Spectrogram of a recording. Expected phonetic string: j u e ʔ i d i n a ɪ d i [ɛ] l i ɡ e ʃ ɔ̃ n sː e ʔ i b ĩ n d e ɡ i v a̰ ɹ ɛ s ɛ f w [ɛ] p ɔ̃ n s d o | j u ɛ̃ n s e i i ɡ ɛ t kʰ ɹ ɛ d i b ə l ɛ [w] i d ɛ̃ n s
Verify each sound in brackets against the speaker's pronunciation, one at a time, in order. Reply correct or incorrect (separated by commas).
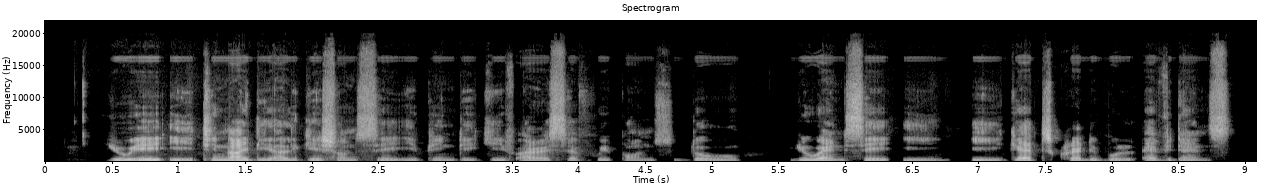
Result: incorrect, incorrect, incorrect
